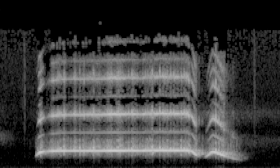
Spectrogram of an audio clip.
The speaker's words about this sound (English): A whistle that was, right that, there. That was the best whistle man, I've ever heard in my entire life. That was good. That was the first whistle of the podcast.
